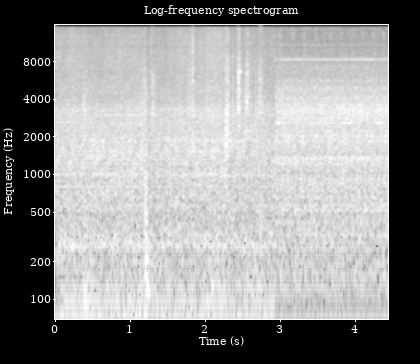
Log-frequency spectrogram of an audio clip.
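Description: Steady running of a vehicle engine, with two short knocks about a second apart as gear is handled against the vehicle. Near the end the low rumble drops away, leaving a thinner hum with faint steady tones.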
